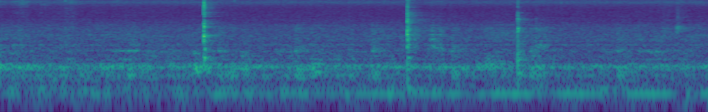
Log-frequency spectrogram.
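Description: A metal spoon knocking and scraping against a nonstick frying pan as tofu patties are turned in oil. There are three sharp clinks, about a second and a half apart, over a steady low hum.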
